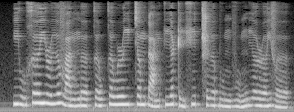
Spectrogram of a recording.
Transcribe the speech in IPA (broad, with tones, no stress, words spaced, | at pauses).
ju˨˩˨xəː˧j ɹɨ˧˥ə̯va˨˩nŋəː˨˩ kə˨˩˦wkə˧wɹi˧ cə˧mɗa˨˩˨ŋki˧˥ə̯ʈi˨˩˨ xi˦˥t̚ʂɨ˧ə̯ɓu˨˩ŋ vu˨˩˨ ŋi˧ə̯ ɹə˧˥jvəː˨˩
